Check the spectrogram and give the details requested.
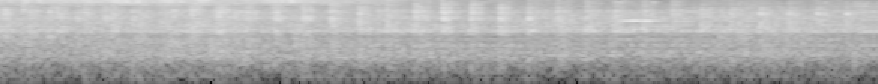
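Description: Union Pacific intermodal freight train's double-stack container cars rolling past at speed, their wheels clicking over the rail joints in a steady rhythm.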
